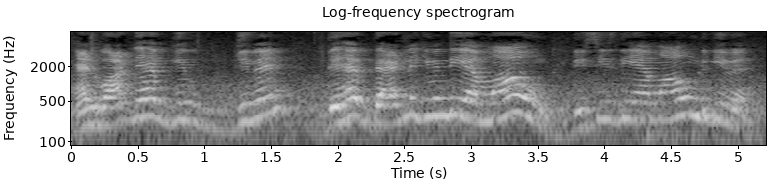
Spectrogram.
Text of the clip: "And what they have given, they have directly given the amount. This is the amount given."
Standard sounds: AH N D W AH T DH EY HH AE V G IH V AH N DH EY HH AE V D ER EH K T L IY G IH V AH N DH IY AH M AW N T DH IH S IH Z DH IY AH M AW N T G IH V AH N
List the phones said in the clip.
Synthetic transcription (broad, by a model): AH N D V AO T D EY HH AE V G IH V AH N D EY HH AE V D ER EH T L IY G IH V AH N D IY AH M AW N T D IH S IH Z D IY AH M AW N T G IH V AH N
